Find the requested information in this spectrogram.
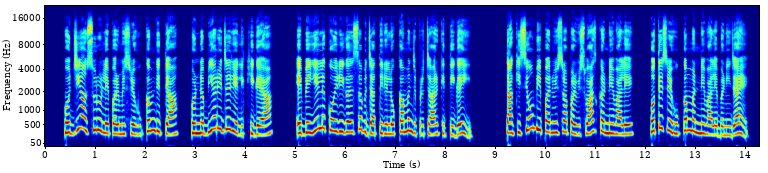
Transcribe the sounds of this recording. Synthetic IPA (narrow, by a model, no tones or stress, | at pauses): ɦoːɾd͡ʒɪãsʊɾulepɐɾmeːsɾeɦʊkəmd̪ɪt̪ja | ɦoːɾnɐbɪjaɾed͡ʒɐɾijelɪkʰiɡɐja | eːbejeːlɐkoːiɾiɡɐlsɐbd͡ʒaːt̪iɾeloːkãmɐ̃nd͡ʒpɾɐt͡ʃaːɾkɪt̪iɡɐi | t̪aːkisjeũbʱipɐɾmeːsɾapɐɾʋɪswaːskɐɾɳeʋaːle | ɦoːɾt̪eːsɾeɦʊkəmːɐnːeʋaːlebɐɽ̃id͡ʒaːeː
